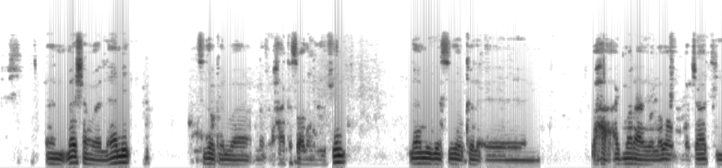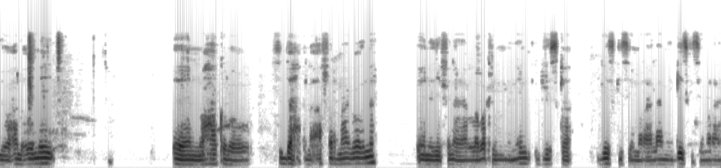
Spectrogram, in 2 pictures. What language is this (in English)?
Somali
